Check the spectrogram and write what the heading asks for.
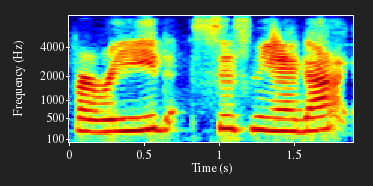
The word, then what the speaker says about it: Faride Sisniega: You know, again, my name, the way you pronounce it is Faride Sisniega. If you speak Espanol, it's Faride.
